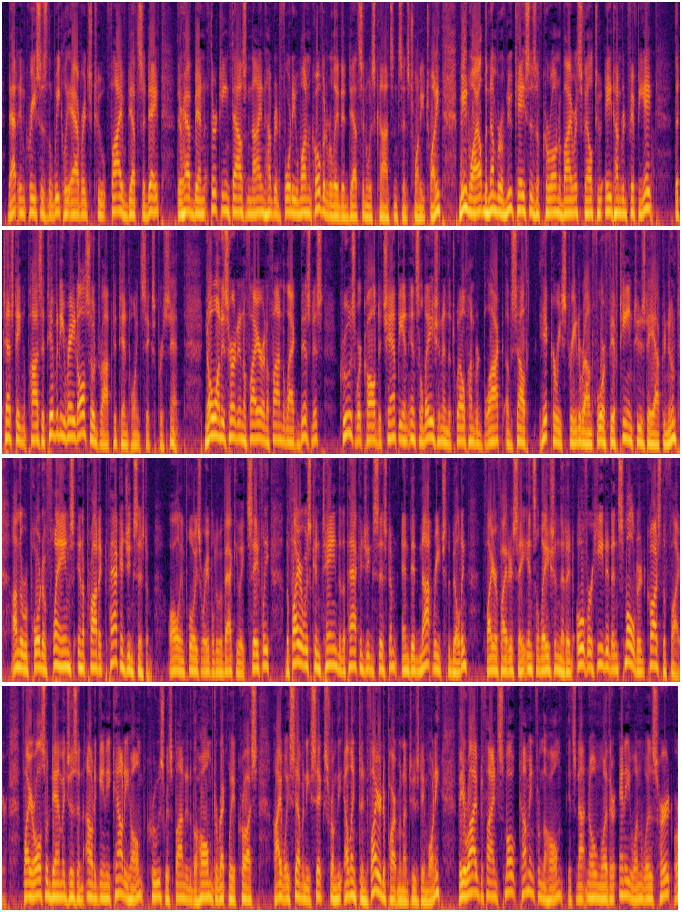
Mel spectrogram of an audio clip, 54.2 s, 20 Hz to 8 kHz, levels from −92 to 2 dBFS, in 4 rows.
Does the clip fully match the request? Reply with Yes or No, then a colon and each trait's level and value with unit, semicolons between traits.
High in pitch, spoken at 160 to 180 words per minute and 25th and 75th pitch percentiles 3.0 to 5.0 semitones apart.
No: low, 130 Hz; average, 170 wpm; average, 4.3 semitones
